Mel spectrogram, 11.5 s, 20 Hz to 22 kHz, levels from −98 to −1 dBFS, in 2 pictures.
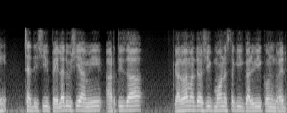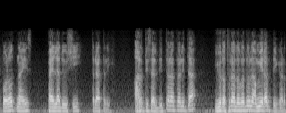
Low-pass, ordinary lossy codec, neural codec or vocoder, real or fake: none; none; codec, 16 kHz, 0.4 kbps, LongCat-Audio-Codec; fake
